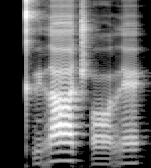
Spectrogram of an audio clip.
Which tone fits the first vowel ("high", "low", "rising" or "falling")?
low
